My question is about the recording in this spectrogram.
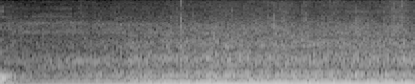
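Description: A steady low hum with a deep rumble under it, growing louder over the pause.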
